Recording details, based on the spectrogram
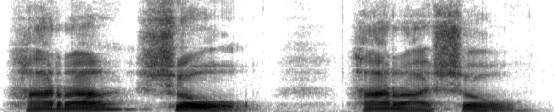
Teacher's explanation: Harasho here, only the last O is stressed. The first and second O are not stressed, so it's pronounced like A.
